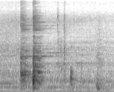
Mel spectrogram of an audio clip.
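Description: Stainless steel lid set onto a frying pan: two metal clinks about a quarter second apart with a short ring, followed by a few lighter taps.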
